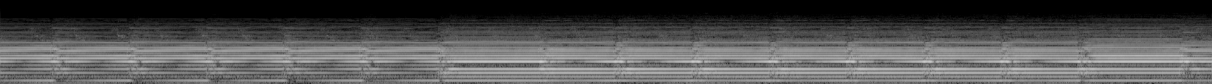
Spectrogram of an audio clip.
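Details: Loud, steady buzzing tones pulsing about 86 times a minute, the normal working noise of an MRI scanner's gradient coils during imaging.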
